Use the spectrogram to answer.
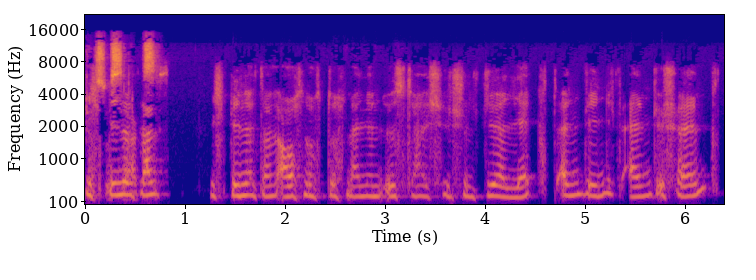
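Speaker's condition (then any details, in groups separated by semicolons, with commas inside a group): Speech impairment after tongue cancer, mild; aggressive right tongue-margin cancer into mouth arch at 48, 17-hour surgery, neck dissection, chemoradiotherapy; slightly limited, tends to speak fast, sometimes unclear, Austrian dialect, hard to understand without seeing face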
